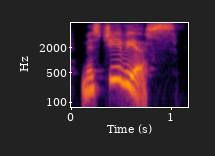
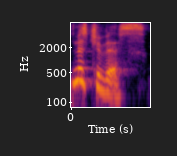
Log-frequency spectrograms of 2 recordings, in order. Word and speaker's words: mischievous: that I do but mischievious that's how you say it it's mischievous but everybody says mischievous and it's like there's no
